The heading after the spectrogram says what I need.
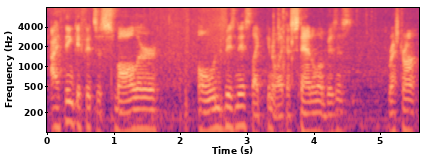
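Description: A man with a lowish voice talking casually on a podcast, relaxed and drawling, often agreeing with short replies. Faint noise hums under his voice. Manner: easygoing, drawling, quick to agree with "yep" and "mm-hmm". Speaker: podcast co-host. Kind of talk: casual chat.

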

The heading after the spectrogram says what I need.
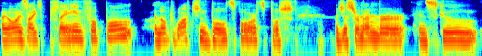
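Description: Gravelly west of Ireland man, fairly high-pitched. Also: fairly even intonation, measured pace, dry recording, dull audio. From Galway, west of Ireland. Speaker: university lecturer in anatomy, interview guest. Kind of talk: casual conversational interview.

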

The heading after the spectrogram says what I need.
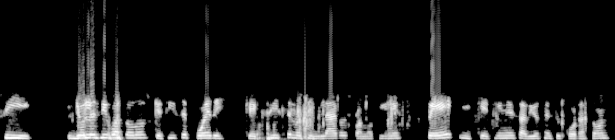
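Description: A woman's voice: medium pitch, level tone, moderate pace, crowd noise. A middle-aged woman from Mexico City, a guest in a casual interview, speaking earnestly and encouragingly. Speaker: interview guest, mother of a player. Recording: muffled, dry recording.

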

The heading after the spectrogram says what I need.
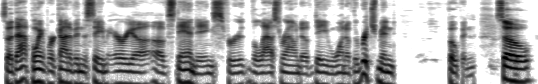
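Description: A man's voice: lowish voice, fairly even intonation, a little slow, no echo. Man casually recapping a game, dry close sound. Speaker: podcast host.

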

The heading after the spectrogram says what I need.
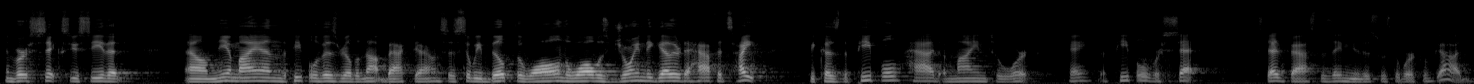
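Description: A man's voice: fairly high pitch, steady tone, normal speed, gravelly, darkish tone. A man preaching a sermon, reading scripture aloud and then explaining it with emphasis.

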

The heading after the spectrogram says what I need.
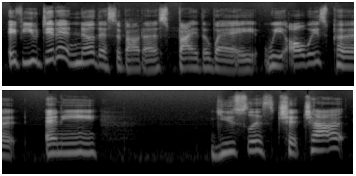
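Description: A woman's voice: medium pitch, animated, a little slow, dry recording. A woman hosting a true-crime podcast, telling the story conversationally in an informal, explanatory way with teasing banter. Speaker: podcast host.

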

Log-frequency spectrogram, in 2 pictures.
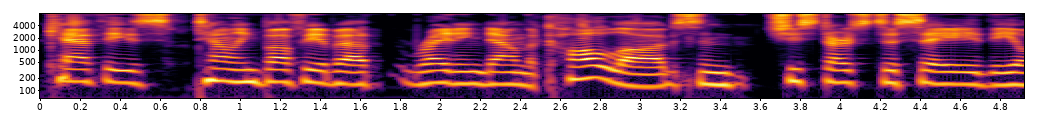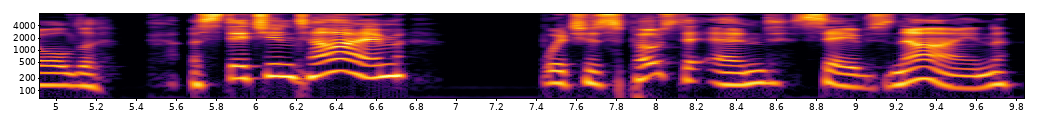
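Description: A man's voice: on the high side, a little slow, few pauses, clean tone. A man co-hosting a podcast in casual chat, laughing often and tossing in jokey asides. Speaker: podcast co-host.

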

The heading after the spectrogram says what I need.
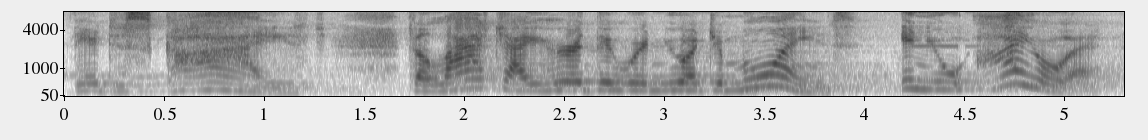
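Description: In a comic radio drama, a woman voices a naive, fretful blue-green alien from a distant planet, politely earnest, worried and brimming with questions. Her fairly high voice swings widely in pitch, a little slow and a bit bright, with a long reverb tail and slight hiss or hum.

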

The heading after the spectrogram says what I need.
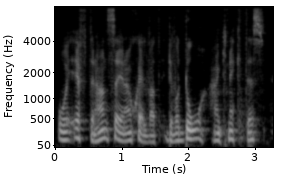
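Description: A man retelling a true story in a relaxed podcast conversation, steady and matter-of-fact, with frequent small fillers. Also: medium pitch, breathy edge.

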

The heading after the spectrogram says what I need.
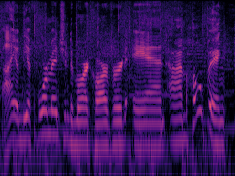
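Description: A man with a voice on the high side speaks at a moderate pace over background music. He's a podcast host delivering a casual monologue in a studio, chatty, rambling, and upbeat, his voice a bit strained from allergies.

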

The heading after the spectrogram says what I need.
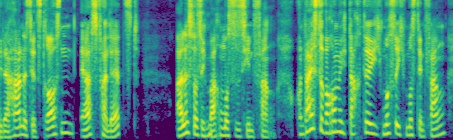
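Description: A young man with a slightly high voice tells a comic anecdote in a loose, rambling way. His speech is full of slang, swear words and English words, with frequent restarts. The recording is dry, with no room sound. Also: dry recording. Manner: rambling with many fillers and restarts. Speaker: storyteller.

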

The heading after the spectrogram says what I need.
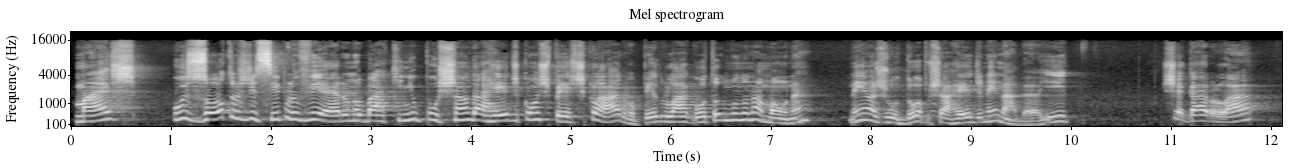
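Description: A preacher delivering a sermon with an expressive manner, talking straight to the congregation. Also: mid-range voice, moderate pace. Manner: expressive, addresses the congregation directly.

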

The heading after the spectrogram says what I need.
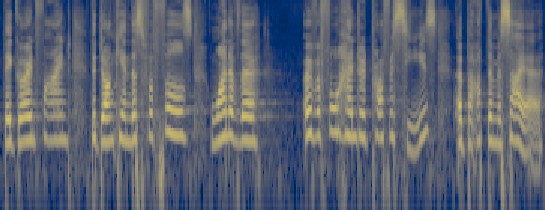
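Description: A woman pastor giving an animated, conversational sermon. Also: sits high, a little slow. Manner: animated, conversational Bible teaching. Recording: long hall reverb.

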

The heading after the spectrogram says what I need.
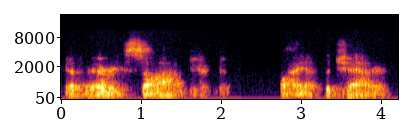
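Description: Very deep, slow male sleep-story style meditation guide. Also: creaky. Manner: soft, hushed, calming delivery with long pauses. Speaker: spiritual teacher and meditation guide. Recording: dull, roomy echoing sound.

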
